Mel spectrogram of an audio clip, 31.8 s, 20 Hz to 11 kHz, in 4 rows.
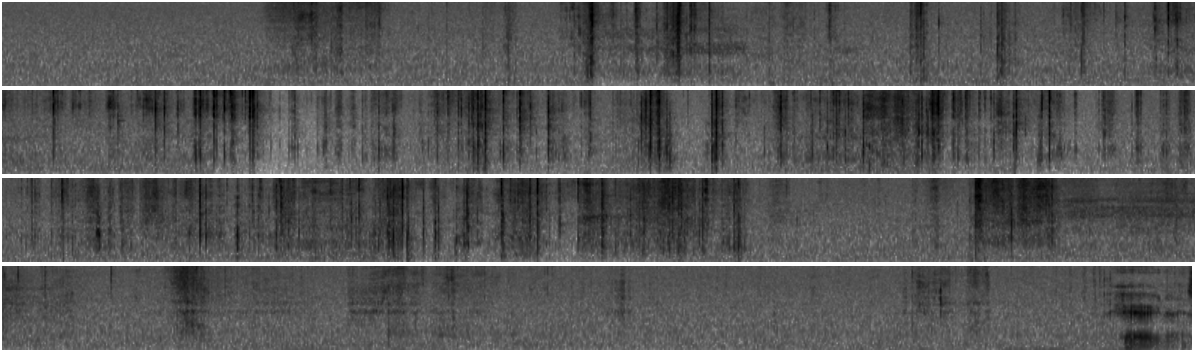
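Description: Paper wax-pack wrapper of a 1985 Topps trading-card pack being torn and crinkled open by hand: a dense run of crackling and tearing from about two seconds in until about two-thirds of the way through, then only a few brief rustles.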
